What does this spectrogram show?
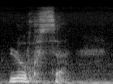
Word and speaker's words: l'ours: If I talk about the, I say l'ours directly. I will cancel le, like we see here with le serpent is le, will be l'apostrophe because I have vowel, will be l'ours.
